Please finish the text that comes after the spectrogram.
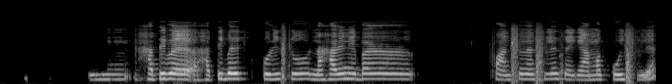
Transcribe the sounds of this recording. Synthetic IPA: hatibɦatibaɹitkoɹisʊ̃naɦaɹɛnejbaɹ | pʰaŋsɔnasilɛzakɛamakːojsilɛ

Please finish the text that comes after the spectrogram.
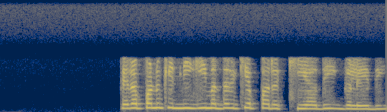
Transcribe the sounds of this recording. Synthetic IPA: pʰɪɾəpːãːnũːkɪnːiːɡiːməd̪əd̪̚kiəpːãːɾəkʰːiːaod̪iːɡəleːd̪iː

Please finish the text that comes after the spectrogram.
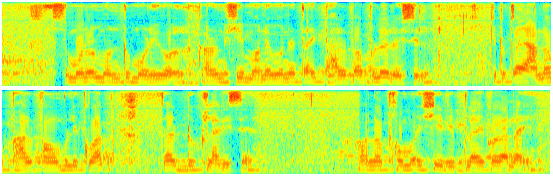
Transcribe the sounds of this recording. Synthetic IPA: sumɔnɔɹmɔntʊmoɹiɡɔlka̰ɹɔnximɔnɛmɔnɛta̰jk̚bʱalpabɔlojlojsil | kintutajanɔk̚bʱalpaʊ̃bulikɔwatː | aɹdukʰlaɡisɛ̰ | ɔ̰lɔpxɔmɔjxiɹiplajkɔɹana̰j

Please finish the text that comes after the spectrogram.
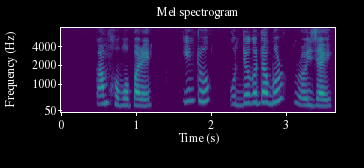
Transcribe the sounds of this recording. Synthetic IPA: kamhobɔpaɹɛ | kintu | udːjoɡɔtabʊɹːojzaj

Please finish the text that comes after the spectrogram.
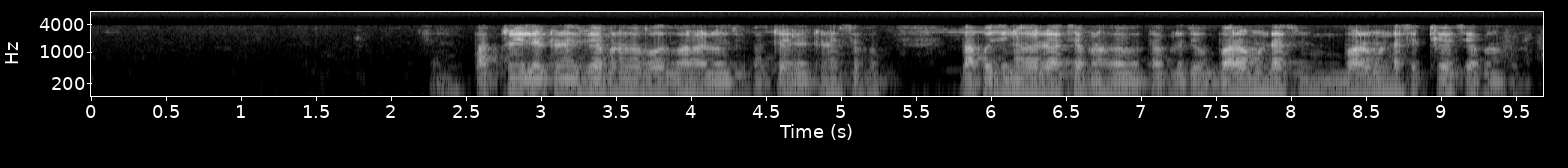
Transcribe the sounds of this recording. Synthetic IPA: pat̪ɾɔilek̚ʈɾɔnisbiapnɔŋkɔbɔɦut̪bʱalaɾɔɦut͡ʃʰepat̪ːɾɔilek̚ʈɾɔnisʈɔbapud͡ʒinɔɡɔɾeat͡ʃʰiapnɔŋkot̪apɔɾed͡ʒobɔɾɔmuɳɖabɔɾomuɳɖaseʈʰːiɦot͡ʃʰiapnɔŋkɔ

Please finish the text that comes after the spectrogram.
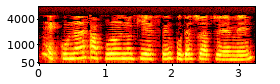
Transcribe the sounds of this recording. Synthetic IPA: ekunakapuɹɔɹnɔkiasɛpuzasʊatuɛmɛn

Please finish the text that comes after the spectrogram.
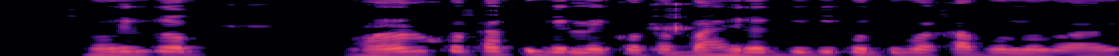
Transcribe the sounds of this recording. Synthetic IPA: sɔɾidɔ | ɡʱɔɹɔɹkɔtʰatʊbɛlɛkkɔtʰabaɦiɾɔt̚d͡ʒɔdikotibakʰabɔloɡaɦɔj

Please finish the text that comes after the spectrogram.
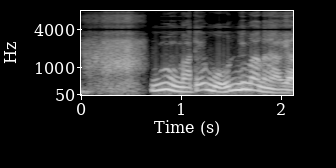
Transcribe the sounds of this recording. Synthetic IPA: matebodimãnaaja

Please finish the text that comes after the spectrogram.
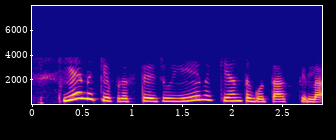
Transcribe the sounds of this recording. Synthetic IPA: eːnɐkːepɾɐst̪eːd͡ʒueːnɐkːeɐnt̪ɐɡɔt̪ːaːɡ̚t̪ilːɐ

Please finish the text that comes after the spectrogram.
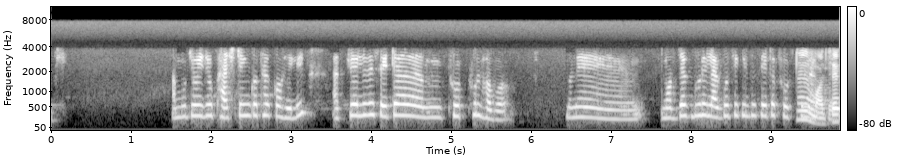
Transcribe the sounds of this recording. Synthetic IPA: amud͡ʒojd͡ʒowpʰasʈiŋkɔt̪ʰakɔɦili | ak̚t͡ʃualiɾisejʈapʰɾuʈpʰulɦɔbɔ | mane | mɔd͡ʒak̚bʱuɽilaɡbot͡ʃʰikint̪usejʈapʰɾuʈ̚pʰnmɔd͡ʒa

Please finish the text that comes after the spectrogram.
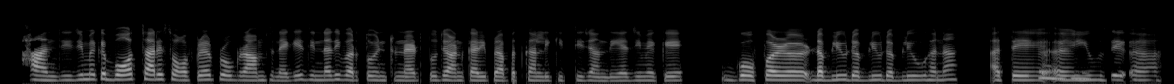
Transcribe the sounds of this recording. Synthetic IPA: hãːɲd͡ʒiːd͡ʒɪʋẽːkebɔːt̪saːɾeːsɔːpʰʈʋɛːɾpɾoːɡɾaːmznɛ̃ːɡeːd͡ʒɪnːãːd̪iːʋəɾt̪õːɪɳʈəɾnɛːʈt̪õːd͡ʒaːnkaːɾiːpɾaːpət̪kəɾnləiːkiːt̪iːd͡ʒãːnd̪iːɦɛːd͡ʒɪʋẽːke | ɡoːpʰəɾɖəbljuːɖəbljuːɖəbljuːɦɛnaː | ət̪eːjuːze

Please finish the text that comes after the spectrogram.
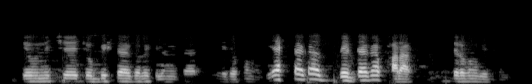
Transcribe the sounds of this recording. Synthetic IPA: keniɕʰet͡ɕobːisʈakakɔɾekilomiʈaɾ | ejɾɔkomkiɛk̚ʈakad̪eʈakafʰaɾak̚ | ʃeɾɔkombit̪ʰun

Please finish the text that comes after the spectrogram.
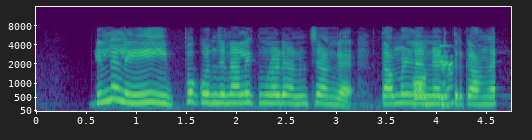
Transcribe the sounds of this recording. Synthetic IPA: ɪlːɐliɪpːoːkɔɲd͡ʒɐnaːlɛkːɯmʊnːaːɽiɐɳɯpɪt͡ʃːaːŋɡɐ | t̪ɐmɪɻnɐnːɛɽɯt̪ːɯɾɯkːaːŋɡɐ

